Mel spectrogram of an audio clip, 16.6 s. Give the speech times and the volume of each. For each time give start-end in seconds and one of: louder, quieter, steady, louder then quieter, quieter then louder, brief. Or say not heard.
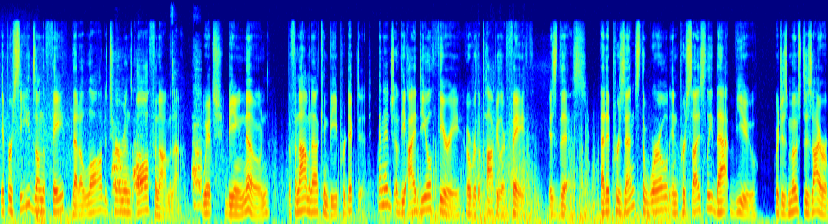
0.0-16.5 steady.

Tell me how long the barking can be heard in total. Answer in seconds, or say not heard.
2 s.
